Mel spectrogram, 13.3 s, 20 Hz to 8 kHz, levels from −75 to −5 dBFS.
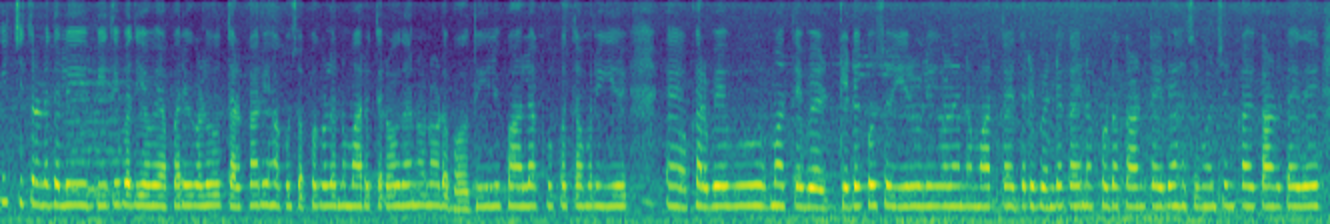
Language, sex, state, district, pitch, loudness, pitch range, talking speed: Kannada, female, Karnataka, Dharwad, 270 Hz, -15 LUFS, 265-275 Hz, 115 wpm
